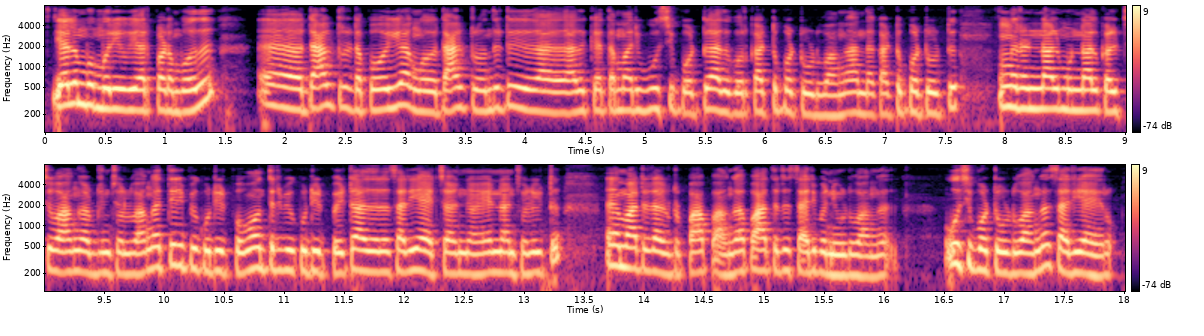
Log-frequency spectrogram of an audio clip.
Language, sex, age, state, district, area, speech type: Tamil, female, 45-60, Tamil Nadu, Madurai, urban, spontaneous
